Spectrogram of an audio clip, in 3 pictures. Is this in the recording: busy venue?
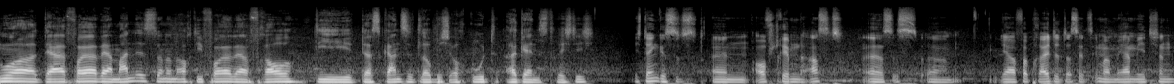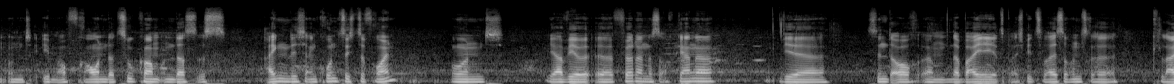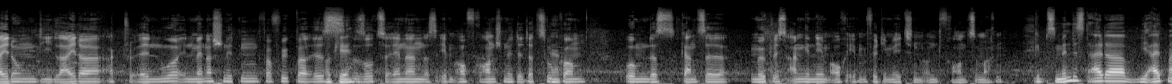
yes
